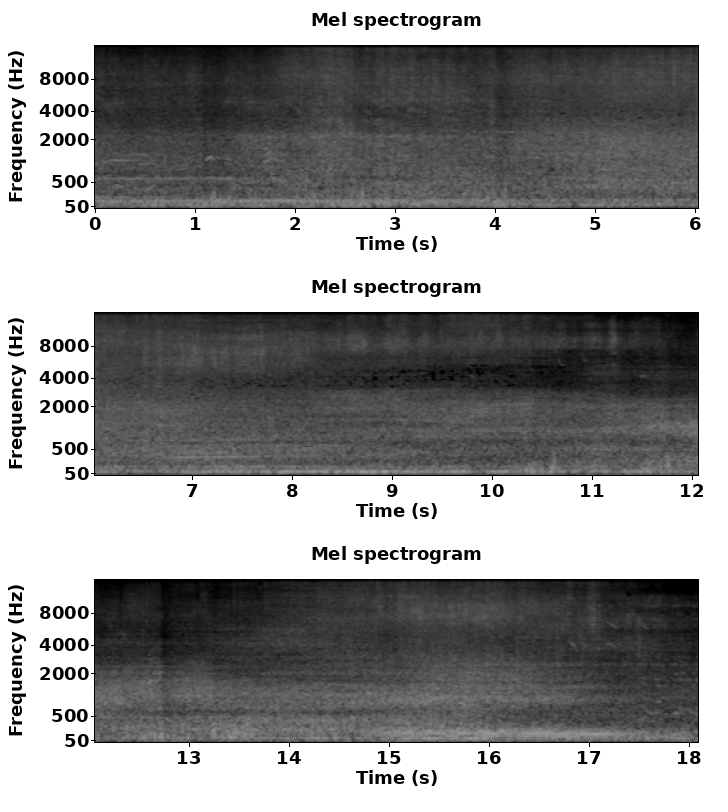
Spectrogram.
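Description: Steady road traffic from cars on a city avenue. It grows louder near the end as a vehicle passes close by.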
